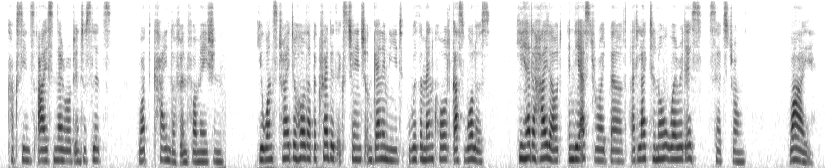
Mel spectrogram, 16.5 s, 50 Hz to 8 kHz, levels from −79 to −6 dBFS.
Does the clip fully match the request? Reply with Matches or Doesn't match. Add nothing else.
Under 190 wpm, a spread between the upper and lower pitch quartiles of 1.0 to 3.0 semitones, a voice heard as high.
Matches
